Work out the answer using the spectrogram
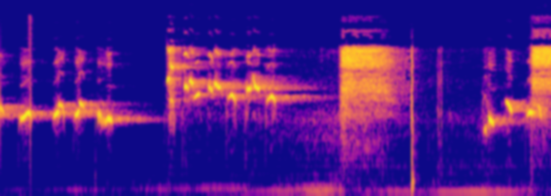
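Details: Free-living greater green leafbird singing short whistled notes, then a cluster of higher chirps. A brief loud hiss of noise breaks in midway, and whistles resume at the end.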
